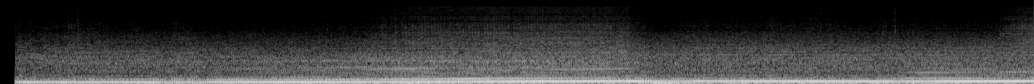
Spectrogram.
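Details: 2017 Subaru WRX, stock except axle-back, second occurrence: low drone rising under acceleration with faint rapid ticking puff; missing/snapped nut at exhaust manifold causing boost and exhaust leak; exhaust manifold leak.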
